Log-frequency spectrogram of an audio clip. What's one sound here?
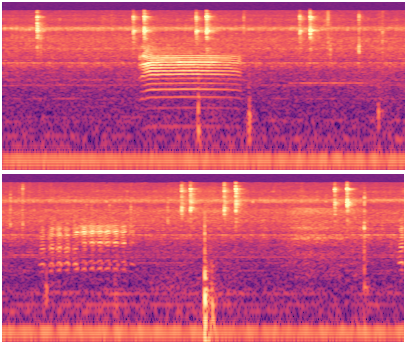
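Soft, quick clicks sound now and then.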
